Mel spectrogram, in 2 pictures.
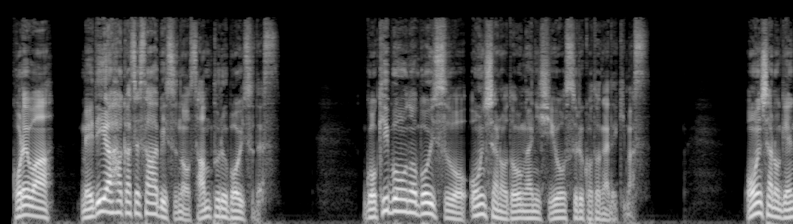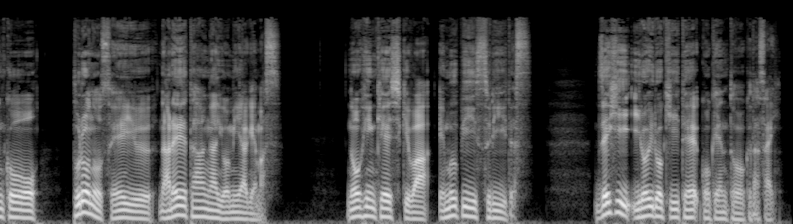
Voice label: nature, narration sample voice men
